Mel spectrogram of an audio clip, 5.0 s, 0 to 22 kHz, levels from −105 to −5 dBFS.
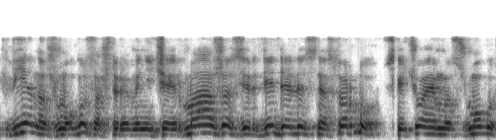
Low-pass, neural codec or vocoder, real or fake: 7.2 kHz; none; real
